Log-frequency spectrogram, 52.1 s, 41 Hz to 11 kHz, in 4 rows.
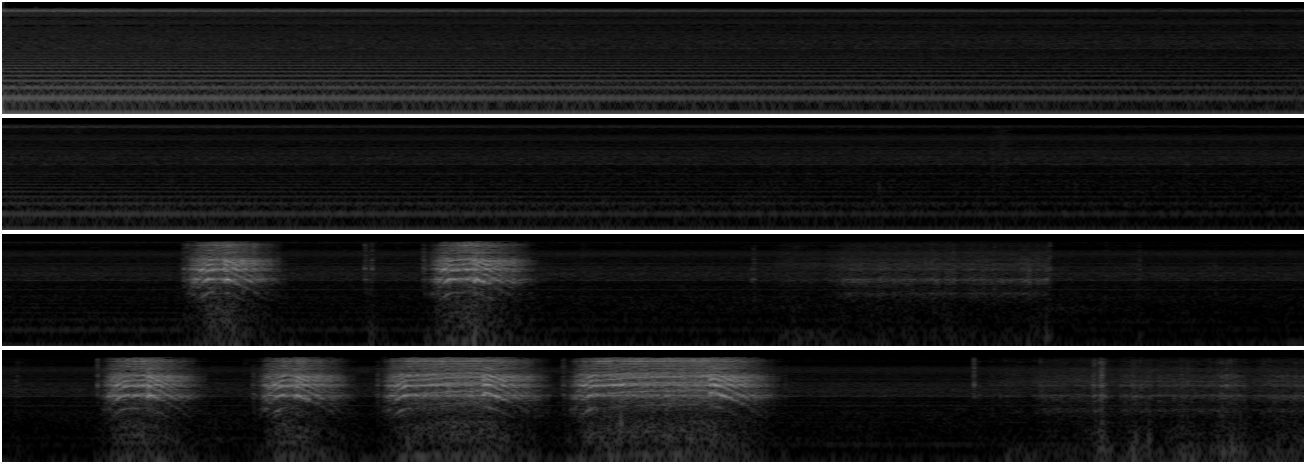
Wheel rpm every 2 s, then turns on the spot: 0, 0, 0, 0, 0, 0, 0, 0, 0, 0, 0, 0, 0, 10, 20, 20, 0, 20, 10, 0, 40, 80, 100, 30, 10, 20.
34-36 48-52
